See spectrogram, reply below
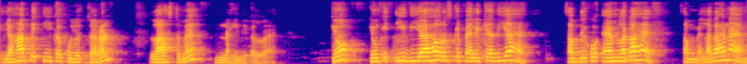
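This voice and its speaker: Male English teacher, high voice, quizzes then answers his own questions. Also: darkish tone. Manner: asks questions and answers them himself. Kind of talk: classroom lesson on pronunciation.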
